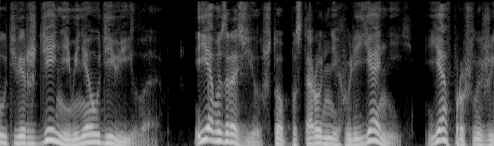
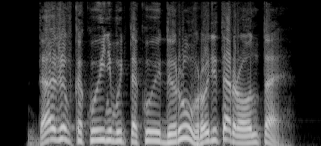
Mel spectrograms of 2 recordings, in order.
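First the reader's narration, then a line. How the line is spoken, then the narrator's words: Cheerful. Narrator (Russian): весело подхватил Смерчев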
